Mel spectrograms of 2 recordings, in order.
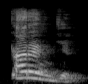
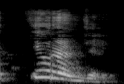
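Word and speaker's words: currant jelly: যাবে, এটাকে আমরা বলি কারেন্ট জেল। বই মোস্ট অফ দ্য বইতে কারেন্ট জেলি, এটা আসলে উচ্চারণ নাকি হওয়া হতে কিউরেন্ট জেলি।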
